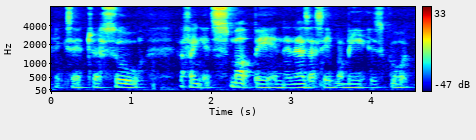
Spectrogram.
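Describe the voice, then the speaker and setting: A man's voice: medium pitch, completely flat delivery, moderate pace, vocal fry, darkish tone, a little hiss or hum. A man in his thirties giving casual, confident betting tips to camera from a small room, recorded on a phone. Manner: confident, chatty, pushing bets. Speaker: betting tipster. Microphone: phone front camera at arm's length.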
